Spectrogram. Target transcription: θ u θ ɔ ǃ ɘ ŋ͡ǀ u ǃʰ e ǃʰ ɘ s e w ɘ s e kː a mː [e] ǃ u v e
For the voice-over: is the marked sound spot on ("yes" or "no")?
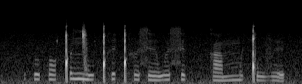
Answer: no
